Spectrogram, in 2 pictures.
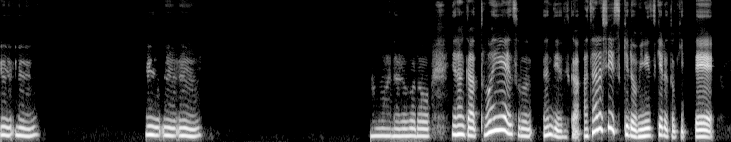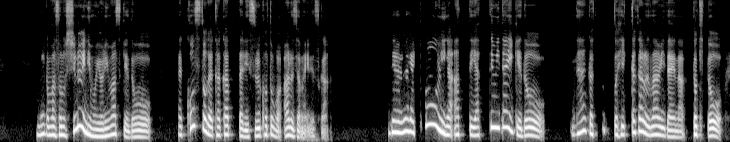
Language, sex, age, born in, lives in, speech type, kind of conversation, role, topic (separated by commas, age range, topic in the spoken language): Japanese, female, 30-34, Japan, United States, conversation, podcast, host, 新しい技能はどのように身につけていますか？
